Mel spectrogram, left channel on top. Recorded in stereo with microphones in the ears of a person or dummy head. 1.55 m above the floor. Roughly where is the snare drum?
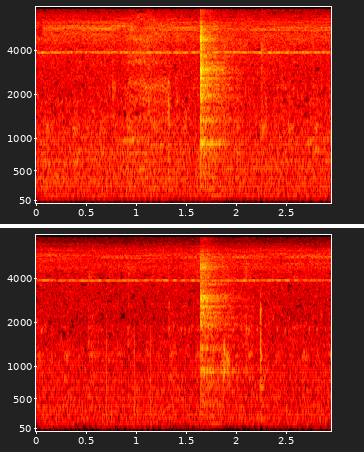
Left.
